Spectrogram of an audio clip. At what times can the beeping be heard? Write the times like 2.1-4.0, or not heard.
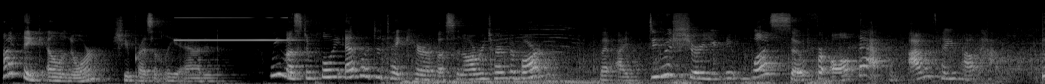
1.9-3.0.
